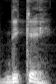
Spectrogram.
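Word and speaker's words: 日経: 그래서 상위 225개의 주식의 가중 평균 값을 지수로 만든 거 그거를 니225라고 하는데 1경을 아 일본어로 읽으면 저게 니게이라고 읽힌대요. 그래서 1경 니케이 그래 니케25 105 니케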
